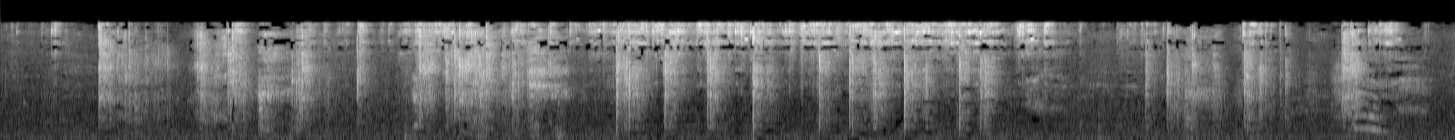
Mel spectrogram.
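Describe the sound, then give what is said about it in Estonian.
A bunch of keys jingles and clinks repeatedly, bright metallic rattles in irregular bursts as they're handled and hung back in their place on a hook, with a brief quiet gap near the end. “Paneme võtmed oma koha peal tagasi. Paneme võtmed oma koha peal. Paneme konksu otsa.”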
